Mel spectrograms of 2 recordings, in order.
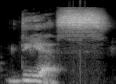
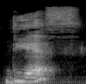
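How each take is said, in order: First: It ends with an s sound. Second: It ends with a th sound. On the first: "like an S sound" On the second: "with a T H at the end"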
